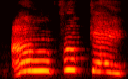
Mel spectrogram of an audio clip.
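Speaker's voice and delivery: high, slow, hammed-up effeminate voice; mock effeminate voice. Mocking an inmate's pose in a photo, hammed-up high effeminate voice. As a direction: stretch it out high like a camp caricature. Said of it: "his whole demeanor scream".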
